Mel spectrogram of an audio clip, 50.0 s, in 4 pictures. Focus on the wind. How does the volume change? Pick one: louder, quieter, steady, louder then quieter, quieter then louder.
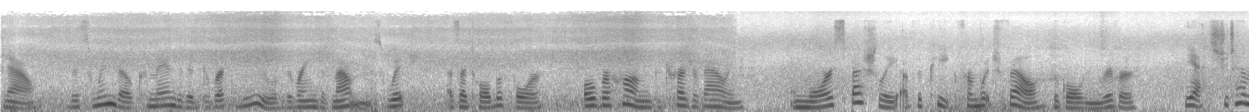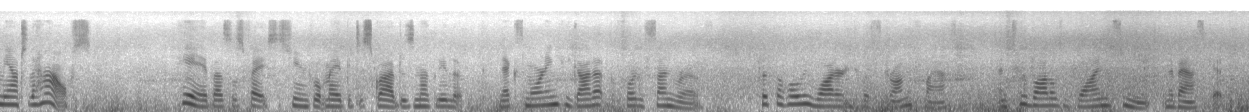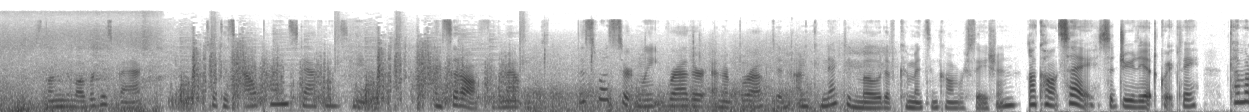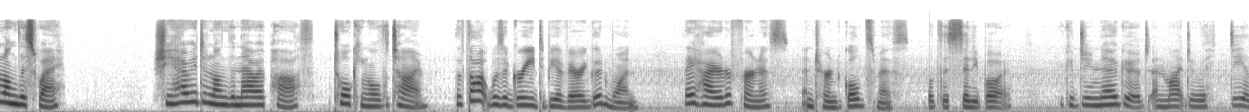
louder.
